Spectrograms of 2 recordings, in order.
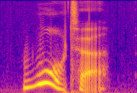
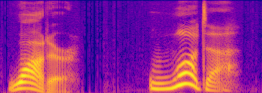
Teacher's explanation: It sounds like a D. It's a flap D, and he hits the R hard.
